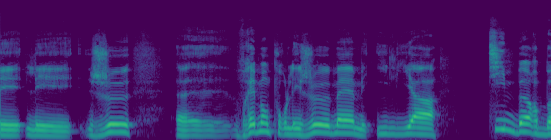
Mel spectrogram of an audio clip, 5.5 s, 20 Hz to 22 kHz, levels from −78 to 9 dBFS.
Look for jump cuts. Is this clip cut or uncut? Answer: uncut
